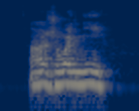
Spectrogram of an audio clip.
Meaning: third-person singular imperfect subjunctive of enjoindre
- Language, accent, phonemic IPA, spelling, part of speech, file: French, Canada, /ɑ̃.ʒwa.ɲi/, enjoignît, verb, LL-Q150 (fra)-enjoignît.wav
